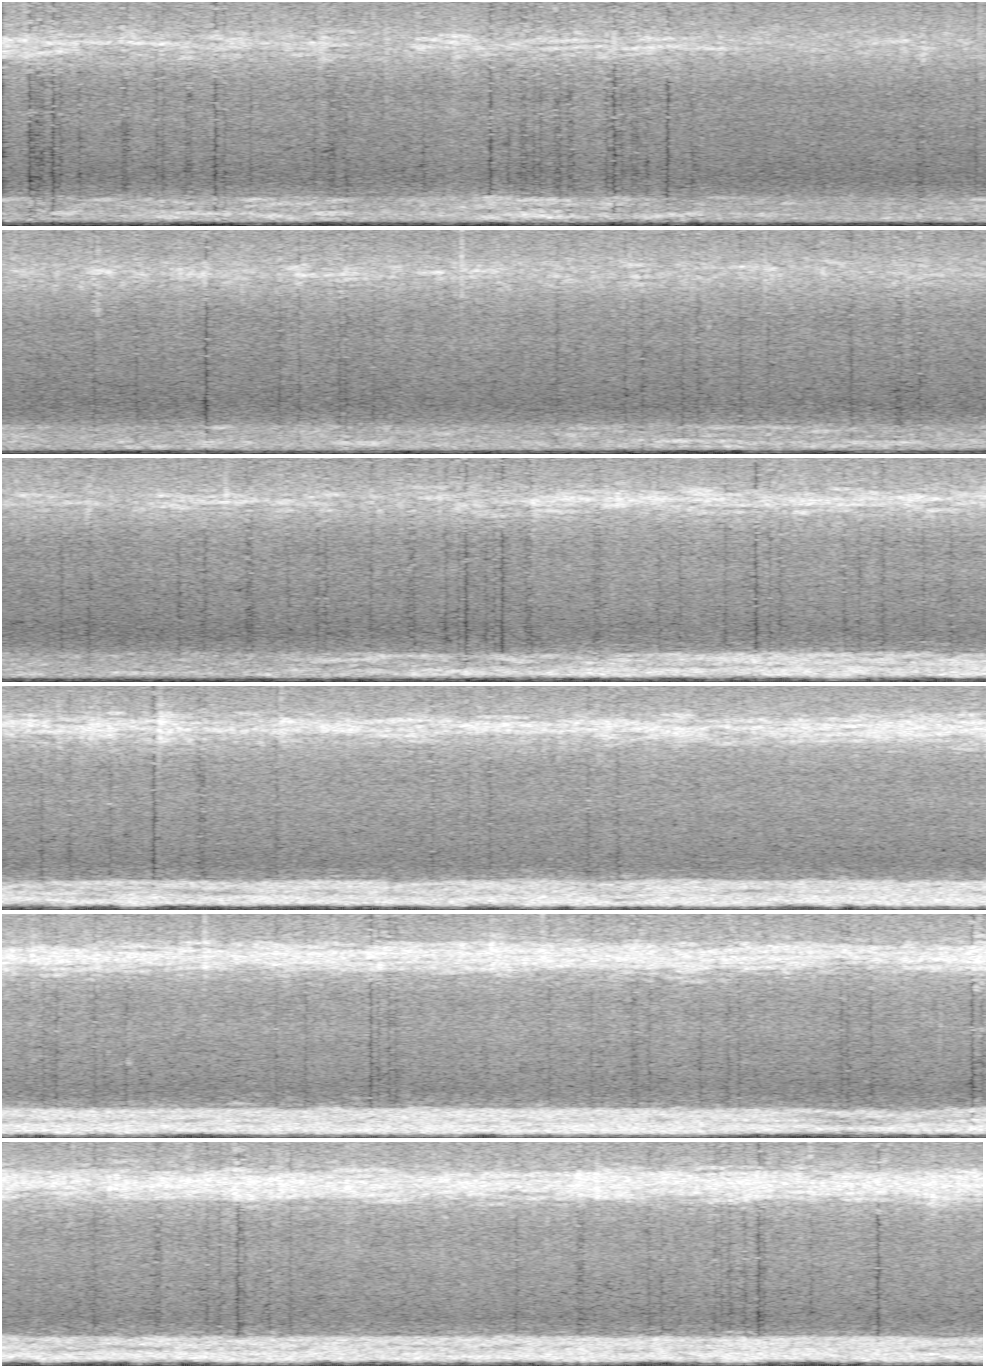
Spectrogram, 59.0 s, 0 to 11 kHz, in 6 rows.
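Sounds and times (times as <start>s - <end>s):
high-pitched insect drone: 21.2s - 59.0s.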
